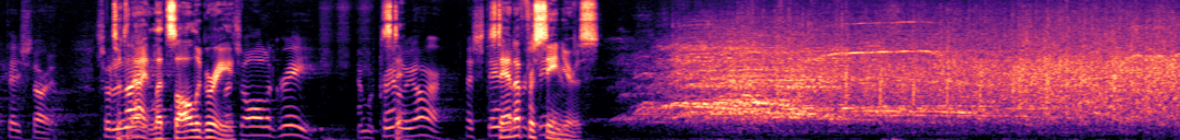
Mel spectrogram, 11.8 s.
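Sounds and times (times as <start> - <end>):
speech: 0.1 - 6.4
audience applause in a chamber: 6.3 - 11.8.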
